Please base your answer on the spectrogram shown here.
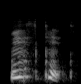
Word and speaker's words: biscuit: Biscuit. Từ này nhá. Từ này hơi khó đọc đúng không?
